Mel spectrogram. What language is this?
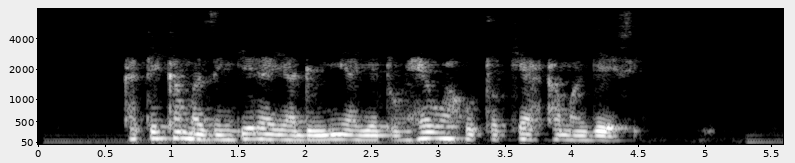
Swahili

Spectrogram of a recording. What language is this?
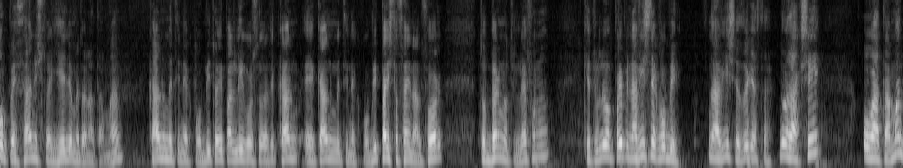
Greek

